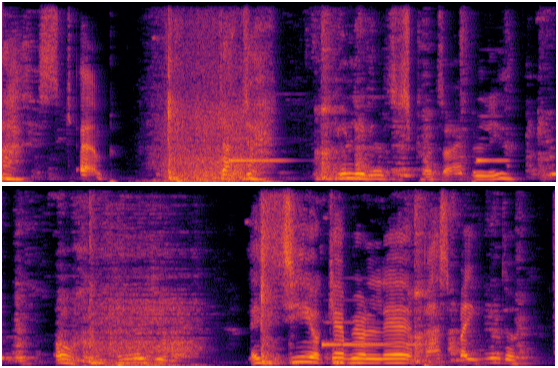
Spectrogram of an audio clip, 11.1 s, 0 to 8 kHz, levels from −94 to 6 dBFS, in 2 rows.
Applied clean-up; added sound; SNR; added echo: classical method log-MMSE.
